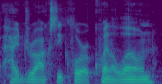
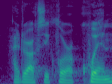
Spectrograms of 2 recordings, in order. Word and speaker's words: hydroxychloroquine: which is the 200 I think I pronounced that Hydra clora quinolone hydroxychloroquine excuse me 200 milligrams twice a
